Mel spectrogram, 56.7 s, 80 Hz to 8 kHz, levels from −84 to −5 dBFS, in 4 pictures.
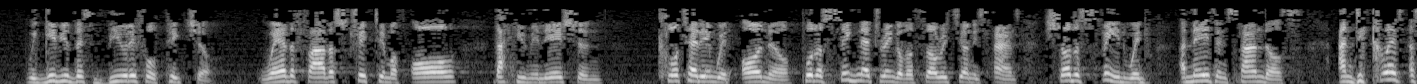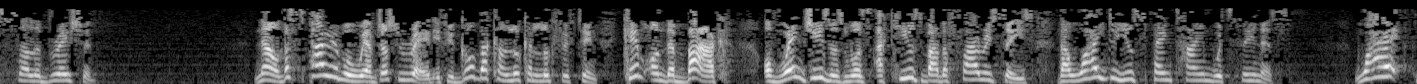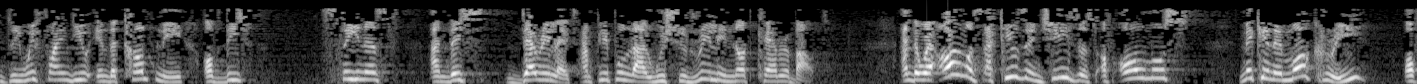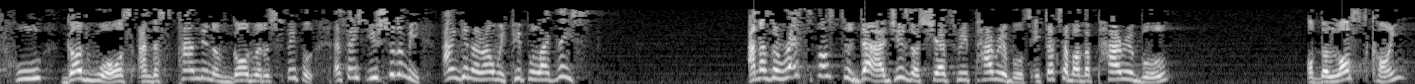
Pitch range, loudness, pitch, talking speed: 180-260 Hz, -20 LUFS, 210 Hz, 160 wpm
